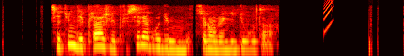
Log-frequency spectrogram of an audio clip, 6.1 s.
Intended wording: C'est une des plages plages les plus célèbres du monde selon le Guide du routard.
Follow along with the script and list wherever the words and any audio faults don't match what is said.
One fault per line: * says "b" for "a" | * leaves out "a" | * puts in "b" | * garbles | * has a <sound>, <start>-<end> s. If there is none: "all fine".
* leaves out "plages"
* has a chirp, 4.8-5.0 s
